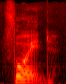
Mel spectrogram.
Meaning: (adjective) 1. Containing nothing; empty; not occupied or filled 2. Having no incumbent; unoccupied; said of offices etc 3. Being without; destitute; devoid
- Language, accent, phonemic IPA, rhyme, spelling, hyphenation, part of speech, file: English, US, /vɔɪd/, -ɔɪd, void, void, adjective / noun / verb, En-us-void.ogg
